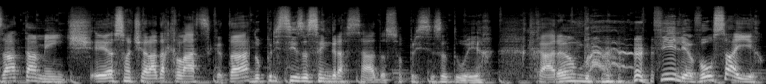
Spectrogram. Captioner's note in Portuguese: risada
